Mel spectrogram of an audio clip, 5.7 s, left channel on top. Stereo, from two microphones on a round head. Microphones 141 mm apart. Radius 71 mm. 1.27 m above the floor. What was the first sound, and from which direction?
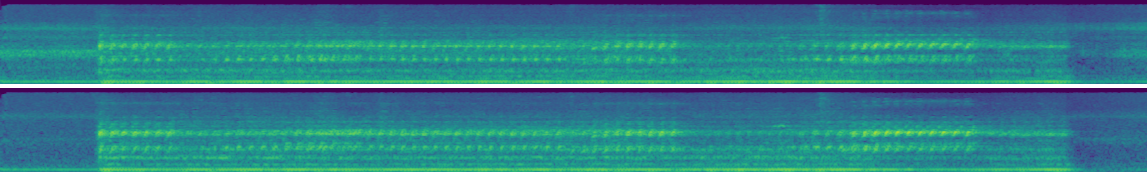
A bird, 5° right (ahead or behind).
